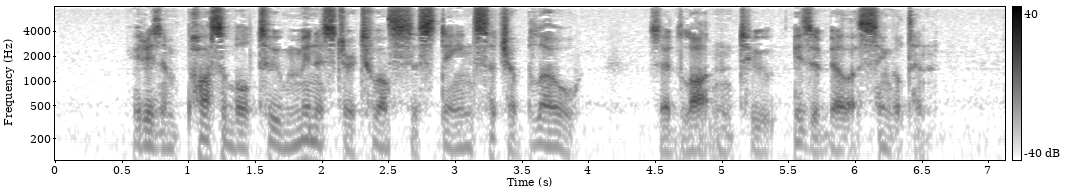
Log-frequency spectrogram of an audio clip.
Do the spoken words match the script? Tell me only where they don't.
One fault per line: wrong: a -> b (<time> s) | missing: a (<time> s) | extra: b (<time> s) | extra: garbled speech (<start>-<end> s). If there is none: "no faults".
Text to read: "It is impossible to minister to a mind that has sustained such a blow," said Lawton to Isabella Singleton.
missing: mind that has (2.5 s)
